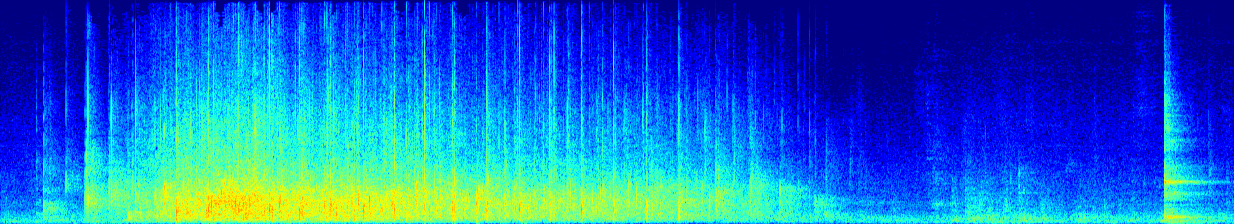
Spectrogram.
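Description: Audience applauding: the clapping swells within the first couple of seconds, holds, then thins out and fades. Near the end there is one brief pitched sound.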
